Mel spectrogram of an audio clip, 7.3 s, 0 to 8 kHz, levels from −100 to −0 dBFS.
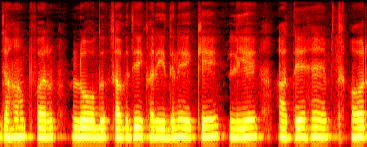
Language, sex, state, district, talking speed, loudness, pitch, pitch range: Hindi, male, Punjab, Kapurthala, 80 wpm, -16 LUFS, 140 Hz, 135-140 Hz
